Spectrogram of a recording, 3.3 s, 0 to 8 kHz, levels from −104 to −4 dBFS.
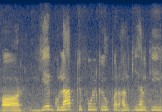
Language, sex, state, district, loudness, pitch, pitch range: Hindi, male, Bihar, West Champaran, -18 LUFS, 190 Hz, 165-200 Hz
